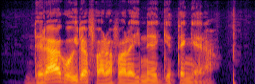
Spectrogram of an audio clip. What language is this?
Kikuyu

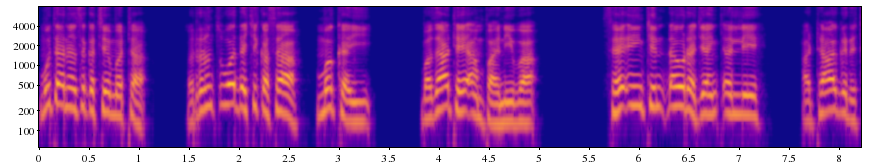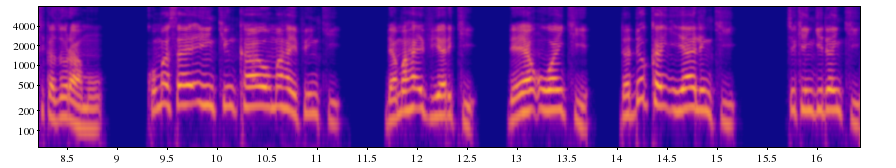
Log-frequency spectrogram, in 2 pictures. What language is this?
Hausa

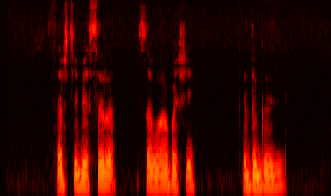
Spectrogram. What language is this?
Pashto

